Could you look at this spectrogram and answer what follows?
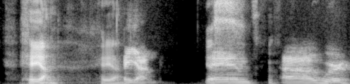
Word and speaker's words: Hei'An: Hei'An? HeiAn.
